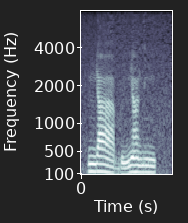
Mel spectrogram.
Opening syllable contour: falling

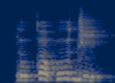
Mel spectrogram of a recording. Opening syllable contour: low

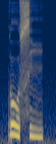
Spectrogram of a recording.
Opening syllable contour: falling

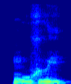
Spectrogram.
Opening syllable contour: rising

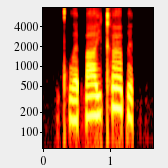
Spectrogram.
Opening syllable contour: low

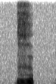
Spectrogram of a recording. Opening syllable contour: low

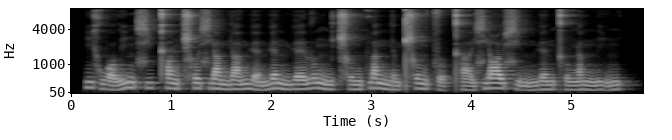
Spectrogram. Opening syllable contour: falling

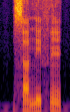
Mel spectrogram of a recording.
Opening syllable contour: low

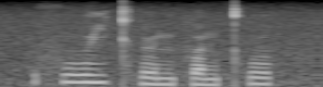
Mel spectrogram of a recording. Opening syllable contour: high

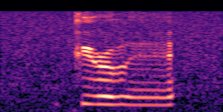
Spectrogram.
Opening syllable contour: high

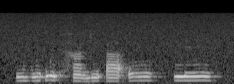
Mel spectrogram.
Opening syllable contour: low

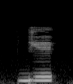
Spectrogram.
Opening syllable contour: high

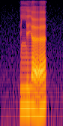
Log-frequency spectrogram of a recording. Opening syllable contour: low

